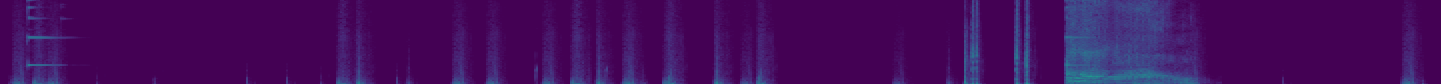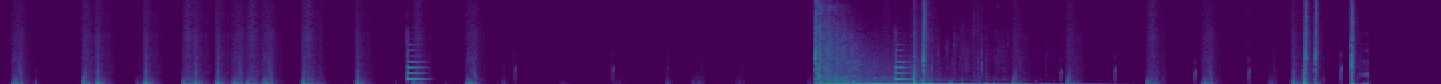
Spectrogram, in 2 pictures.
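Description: Blocks are placed with quick, soft tapping thuds.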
